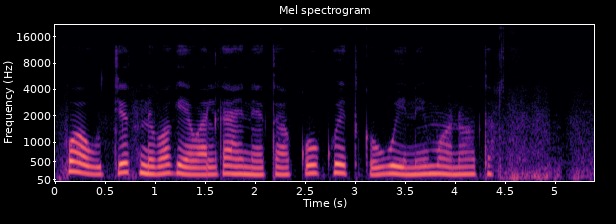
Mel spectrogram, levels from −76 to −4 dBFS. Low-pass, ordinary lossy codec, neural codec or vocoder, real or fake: none; none; none; real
